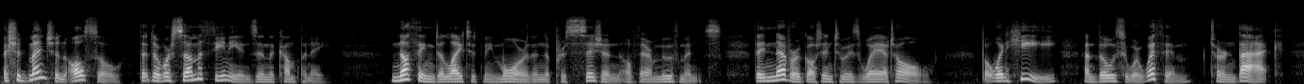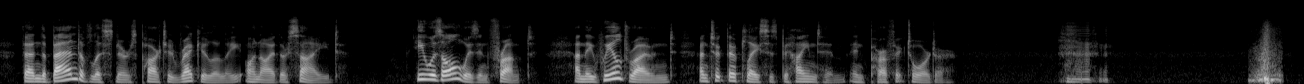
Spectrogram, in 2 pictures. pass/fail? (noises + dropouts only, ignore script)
fail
